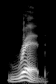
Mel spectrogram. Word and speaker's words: read: The word read is the same spelling but different sound. In the past tense, it is pronounced read. So, I read a book yesterday.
